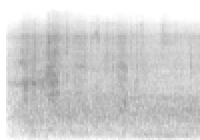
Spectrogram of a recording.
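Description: Outdoor town background noise, a steady hiss, with a few light clicks or taps in the first half second.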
